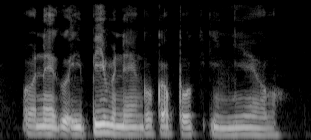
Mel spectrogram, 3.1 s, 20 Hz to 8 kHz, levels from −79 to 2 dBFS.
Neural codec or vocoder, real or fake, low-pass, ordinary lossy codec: codec, 16 kHz in and 24 kHz out, 2.2 kbps, FireRedTTS-2 codec; fake; 7.2 kHz; none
